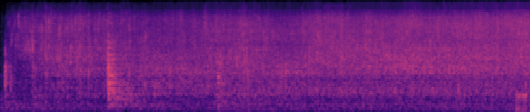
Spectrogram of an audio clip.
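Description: Potatoes fry in vegetable oil on a Blackstone griddle at medium heat, a loud, dense sizzle that swells after one sharp clink and keeps a steady hiss, with no voices.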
